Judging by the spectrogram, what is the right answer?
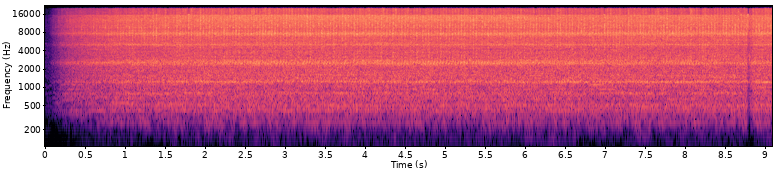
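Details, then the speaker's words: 2007 VW SpaceFox 1.6, recent timing belt job, engine running: thin metallic chirping whir like a cricket rides steadily over the engine, customer complains of noise from the steering; worn power steering pump bearing. "galera a Spacefox é que ela tá fazendo um barulho ó olha só sei que vai dar para vocês ouvir barulho parece que tem um grilo metal pegando sei lá alguma coisa né"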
